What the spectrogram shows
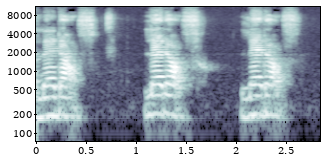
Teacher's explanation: Từ này cô đọc là let đi với off, âm t kẹp giữa hai nguyên âm, đúng không ạ?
